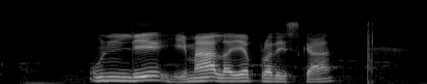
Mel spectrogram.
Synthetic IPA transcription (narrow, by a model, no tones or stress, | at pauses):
unleɦimalʌjʌprʌd̪eska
